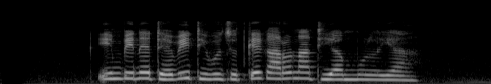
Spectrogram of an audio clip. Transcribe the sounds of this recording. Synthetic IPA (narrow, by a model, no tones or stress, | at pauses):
ʔimpineɖ̪̥ɛ̤wid̪̥i̤wud̥ʒ̥ṳt̪̚kekaɾonad̪̥i̤amulia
